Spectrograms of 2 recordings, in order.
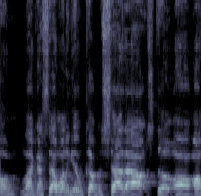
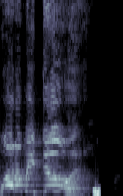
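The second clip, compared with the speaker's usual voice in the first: loud, high-pitched screaming yell; 9 semitones higher, 6 dB louder than usual. Recalling watching the game, the speaker retells screaming at the TV. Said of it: "I'm screaming at the T V".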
